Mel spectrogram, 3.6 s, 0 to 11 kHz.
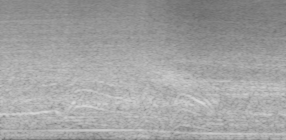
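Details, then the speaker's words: Turbocharged Mazda MX-5 on dyno rollers, boost cut from 15 psi to 13 psi after a misfire at 15 psi; spark plugs suspected: engine pulls and eases off with cleaner, steadier note and fewer stumbles; smoother running at reduced boost. "that was better wasn't it that was better yeah that's 13 PSI again"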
